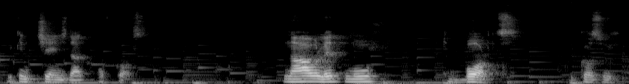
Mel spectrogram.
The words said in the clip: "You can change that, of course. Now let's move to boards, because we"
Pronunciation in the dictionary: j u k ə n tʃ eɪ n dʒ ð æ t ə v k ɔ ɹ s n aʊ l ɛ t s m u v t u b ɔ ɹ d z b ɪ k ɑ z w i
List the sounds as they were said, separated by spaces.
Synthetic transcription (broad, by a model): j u k ə n tʃ eɪ n dʒ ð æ t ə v k ɔ ɹ s n aʊ l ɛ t m u v t u b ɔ ɹ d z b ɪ k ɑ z w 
